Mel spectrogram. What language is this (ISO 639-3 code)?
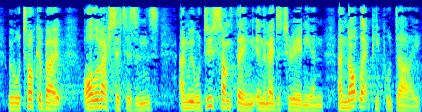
eng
